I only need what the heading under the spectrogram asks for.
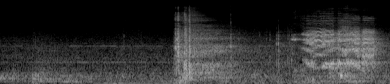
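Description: A door into office rooms opens with a sharp clack and a sustained scraping swish, followed a second later by a hissing rush of air or movement, against a faint hum.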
